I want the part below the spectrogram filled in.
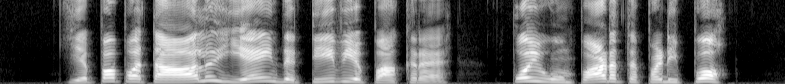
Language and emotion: Tamil, angry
